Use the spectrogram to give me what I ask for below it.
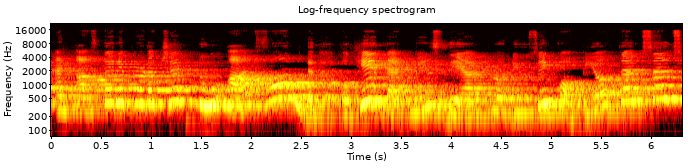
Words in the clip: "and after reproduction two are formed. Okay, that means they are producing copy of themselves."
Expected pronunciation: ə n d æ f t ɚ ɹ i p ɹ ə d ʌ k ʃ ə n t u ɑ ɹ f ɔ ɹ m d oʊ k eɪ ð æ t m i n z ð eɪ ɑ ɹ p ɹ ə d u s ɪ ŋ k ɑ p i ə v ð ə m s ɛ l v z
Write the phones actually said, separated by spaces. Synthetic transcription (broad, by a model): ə n d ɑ f t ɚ ɹ i p ɹ ə d ʌ k ʃ ə n t u ɑ ɹ f ɔ ɹ m d oʊ k eɪ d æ t m i n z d eɪ ɑ ɹ p ɹ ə d u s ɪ ŋ k ɑ p i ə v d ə m s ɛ l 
